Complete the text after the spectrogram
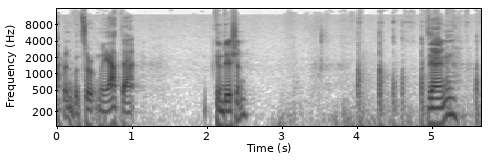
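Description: A middle-aged man speaks calmly and clearly, lecturing.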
